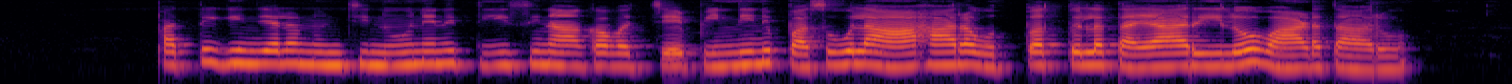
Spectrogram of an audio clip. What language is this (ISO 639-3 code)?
tel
